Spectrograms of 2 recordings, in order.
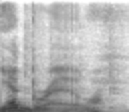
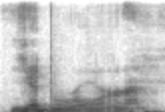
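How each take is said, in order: First: The name ends without an R sound. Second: The name ends with an R sound. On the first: The speaker calls it wrong. "I've been saying Yedbro" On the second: The speaker calls it right. "probably more correctly pronounced Yedbror"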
